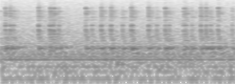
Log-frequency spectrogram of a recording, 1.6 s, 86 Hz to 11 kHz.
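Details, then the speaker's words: GRC-14 military receiver (2–32 MHz, CW/phone/FSK), RF gain at maximum, switching between FSK broad and phone modes: quick, uneven light relay-like clicking inside the unit over a faint hum; source unknown. "and you can hear what sounds like a relay clicking in the unit an FSK phone FSK Broad and FSK phone I'm hearing a relay clicking inside so it's kind of interesting not sure where that's coming from"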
